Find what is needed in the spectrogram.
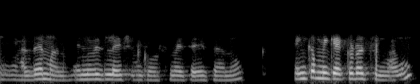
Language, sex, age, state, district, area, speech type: Telugu, female, 30-45, Andhra Pradesh, Nandyal, rural, conversation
